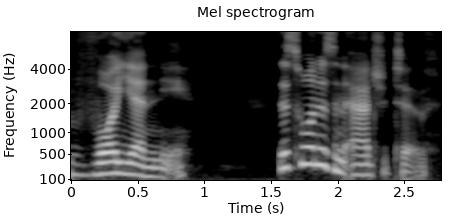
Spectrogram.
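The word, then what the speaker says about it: военный: And the third variation, the third is pronounced voyeni.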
